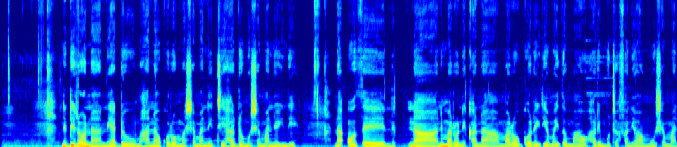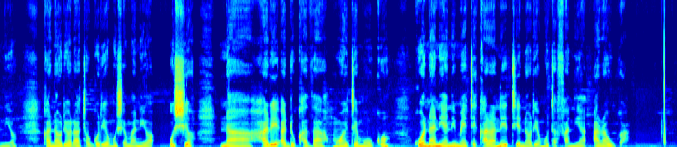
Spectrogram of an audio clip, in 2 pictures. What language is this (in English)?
Kikuyu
